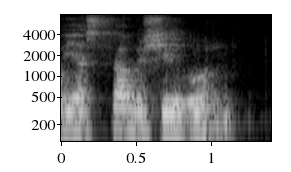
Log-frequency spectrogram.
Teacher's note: Sin itu adalah huruf rikwah maka dia lebih panjang waktunya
